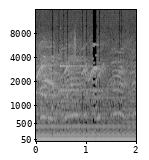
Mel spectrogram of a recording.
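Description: Quiet stage background between the singer's remarks: a steady low hum from the stage sound system, with faint, distant crowd voices over it.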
